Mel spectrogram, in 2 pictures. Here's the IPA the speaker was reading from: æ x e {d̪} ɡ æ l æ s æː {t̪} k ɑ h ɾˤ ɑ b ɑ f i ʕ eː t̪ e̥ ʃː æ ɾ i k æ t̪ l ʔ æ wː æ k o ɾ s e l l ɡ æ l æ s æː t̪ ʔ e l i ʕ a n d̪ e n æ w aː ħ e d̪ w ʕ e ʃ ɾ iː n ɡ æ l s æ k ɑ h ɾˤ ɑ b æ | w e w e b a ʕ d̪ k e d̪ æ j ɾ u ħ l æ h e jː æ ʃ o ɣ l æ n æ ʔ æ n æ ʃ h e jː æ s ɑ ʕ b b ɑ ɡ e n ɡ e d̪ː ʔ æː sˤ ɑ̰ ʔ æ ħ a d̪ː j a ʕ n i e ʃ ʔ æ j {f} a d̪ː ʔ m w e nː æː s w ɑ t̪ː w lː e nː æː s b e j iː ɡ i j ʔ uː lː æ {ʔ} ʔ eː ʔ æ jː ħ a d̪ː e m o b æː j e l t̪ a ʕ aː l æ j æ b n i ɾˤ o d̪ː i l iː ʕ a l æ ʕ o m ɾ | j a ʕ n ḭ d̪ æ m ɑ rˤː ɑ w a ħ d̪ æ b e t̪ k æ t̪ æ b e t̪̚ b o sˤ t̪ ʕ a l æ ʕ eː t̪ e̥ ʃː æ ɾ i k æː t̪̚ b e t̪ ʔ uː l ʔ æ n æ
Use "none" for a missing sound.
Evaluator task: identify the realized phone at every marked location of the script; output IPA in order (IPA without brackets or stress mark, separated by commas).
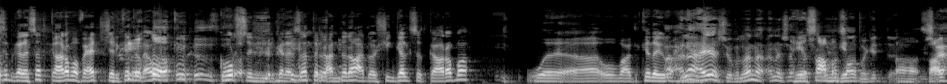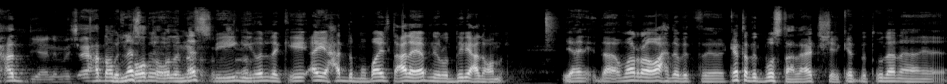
d̪, t̪, ħ, k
